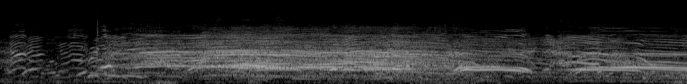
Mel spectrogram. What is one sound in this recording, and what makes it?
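A group of young men chant together in unison.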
